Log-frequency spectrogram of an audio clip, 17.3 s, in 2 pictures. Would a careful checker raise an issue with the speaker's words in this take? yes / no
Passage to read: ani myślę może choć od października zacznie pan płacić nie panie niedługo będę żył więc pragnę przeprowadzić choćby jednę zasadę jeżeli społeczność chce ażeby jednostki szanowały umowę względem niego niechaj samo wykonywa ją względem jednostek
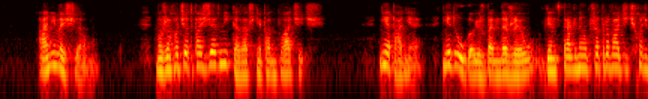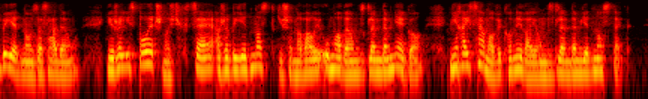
yes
